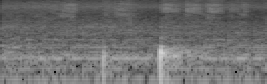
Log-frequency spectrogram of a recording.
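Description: A marker or chalk writing on a board, with two brief tapping strokes close by in a quiet room and no talking.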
